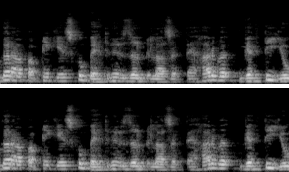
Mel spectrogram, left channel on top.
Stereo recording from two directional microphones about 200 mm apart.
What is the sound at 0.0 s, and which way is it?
Speech, 10° left (ahead or behind).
